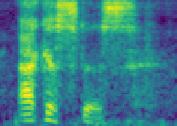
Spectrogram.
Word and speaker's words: Acastus: It took me the entire trail to figure out how to pronounce it. But here we are, named after a butterfly, Acastus.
